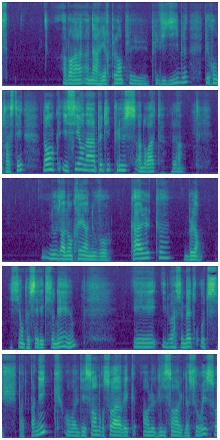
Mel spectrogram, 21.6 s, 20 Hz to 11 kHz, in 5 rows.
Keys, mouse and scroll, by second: 0.7 ctrl+scroll up 2, 2.8-3.1 ctrl+scroll down 2, 9.4 click, 11.3 click, 15.7 click.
